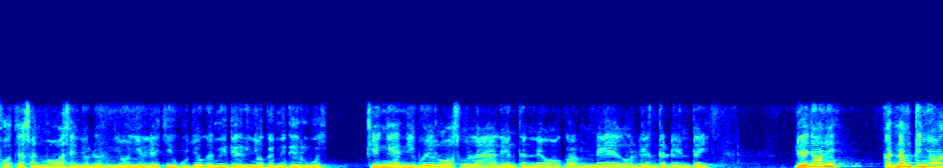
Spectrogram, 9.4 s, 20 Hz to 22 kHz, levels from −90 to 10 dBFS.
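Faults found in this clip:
No audible faults found.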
